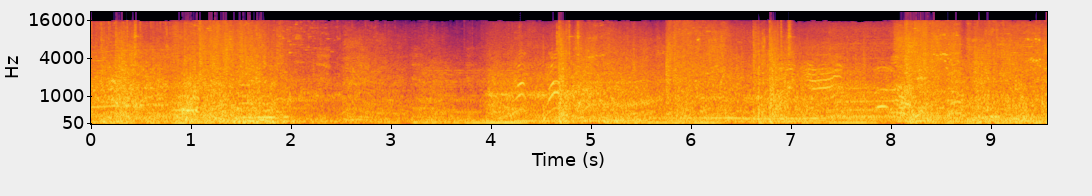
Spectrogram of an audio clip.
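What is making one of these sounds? A car engine roars as the car speeds off.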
